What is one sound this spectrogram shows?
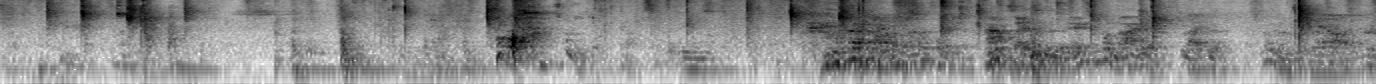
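Cards shuffle and riffle in hands.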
